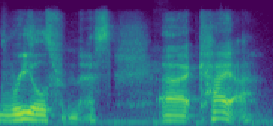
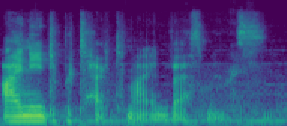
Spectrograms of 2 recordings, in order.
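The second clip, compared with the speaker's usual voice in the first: soft, quiet whisper, close in the ear; 6 dB quieter than usual. The narrator voices a voice whispering to a player: Tenebris whispering voice. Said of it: "you hear a voice whisper to you".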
